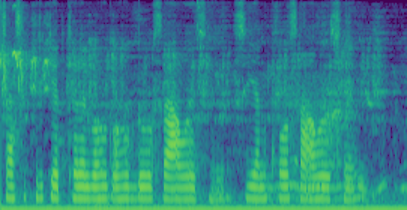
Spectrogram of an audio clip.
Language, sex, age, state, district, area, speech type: Maithili, female, 45-60, Bihar, Araria, rural, spontaneous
